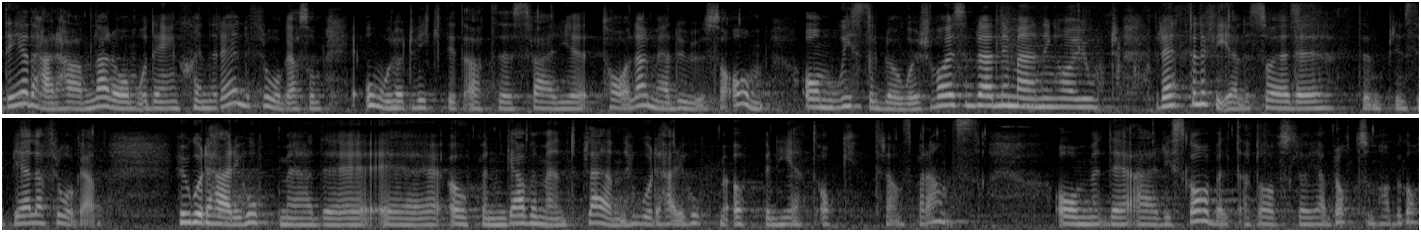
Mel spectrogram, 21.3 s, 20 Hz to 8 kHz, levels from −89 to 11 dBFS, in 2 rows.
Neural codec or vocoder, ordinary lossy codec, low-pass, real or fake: none; none; none; real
